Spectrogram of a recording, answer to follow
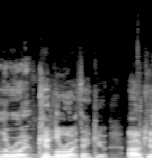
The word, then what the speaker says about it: Laroi: Yeah, and some of like the newer names, like the Kid Lowry, is that how you say it? The Kid Laroi.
